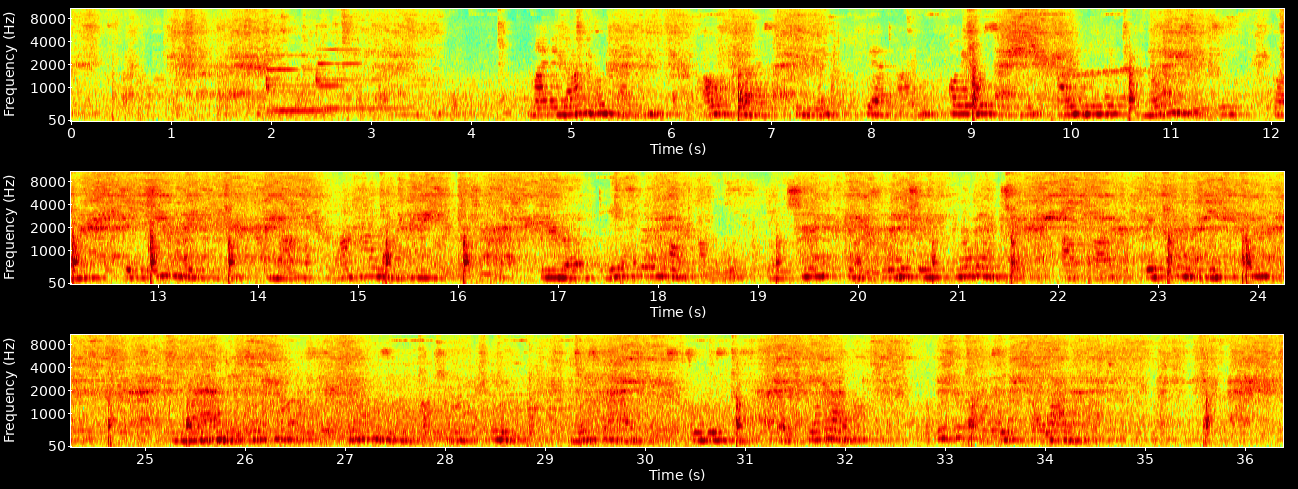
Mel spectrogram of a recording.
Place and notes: berlin südkreuz, elevators and escalators - escalator ground floor, train announcement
